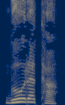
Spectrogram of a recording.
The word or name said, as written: ಗೋರಥ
